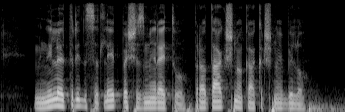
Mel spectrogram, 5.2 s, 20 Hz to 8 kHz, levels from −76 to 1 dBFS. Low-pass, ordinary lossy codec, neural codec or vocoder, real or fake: 7.2 kHz; none; none; real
